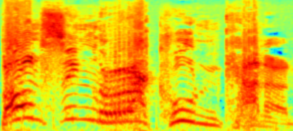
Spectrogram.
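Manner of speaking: loud, booming, swooping cartoon villain voice. Taking a dare to say the phrase in the Robotnik voice. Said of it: "say bouncing raccoon cannon in the Robotnik voice".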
